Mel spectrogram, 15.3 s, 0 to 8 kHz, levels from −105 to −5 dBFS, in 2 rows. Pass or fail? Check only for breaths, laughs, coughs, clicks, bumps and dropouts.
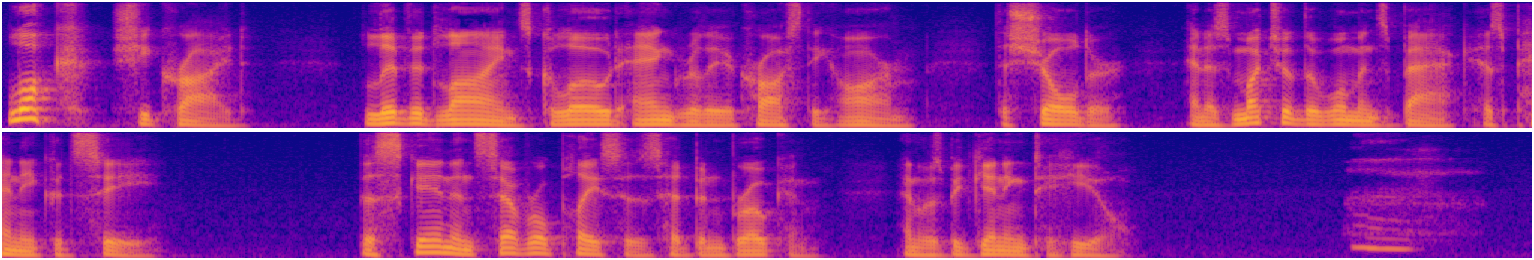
fail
